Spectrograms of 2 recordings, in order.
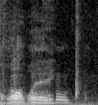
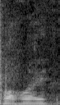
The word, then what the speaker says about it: Huawei: I think it's Huawei. I think it's pronounced Yahweh, actually. Do you?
